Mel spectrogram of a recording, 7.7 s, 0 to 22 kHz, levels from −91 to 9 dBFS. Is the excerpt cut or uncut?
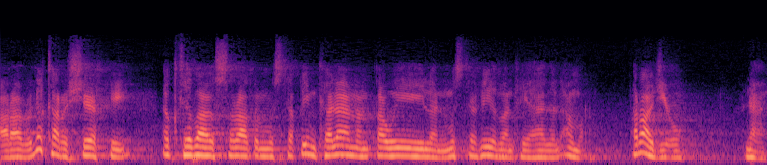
cut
